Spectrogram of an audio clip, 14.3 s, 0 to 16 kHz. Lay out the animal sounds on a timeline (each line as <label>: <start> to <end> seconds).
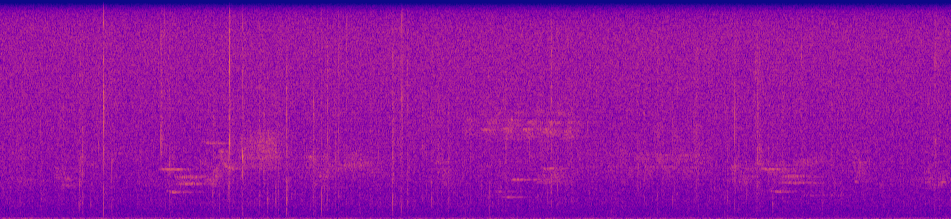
Red-eyed Vireo (Vireo olivaceus): 0.0 to 14.3 seconds
Wood Thrush (Hylocichla mustelina): 2.5 to 3.2 seconds
Black-throated Blue Warbler (Setophaga caerulescens): 3.1 to 4.4 seconds
Black-and-white Warbler (Mniotilta varia): 6.9 to 8.7 seconds
Wood Thrush (Hylocichla mustelina): 7.4 to 8.4 seconds
Ovenbird (Seiurus aurocapilla): 9.0 to 10.8 seconds
Wood Thrush (Hylocichla mustelina): 11.4 to 12.3 seconds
